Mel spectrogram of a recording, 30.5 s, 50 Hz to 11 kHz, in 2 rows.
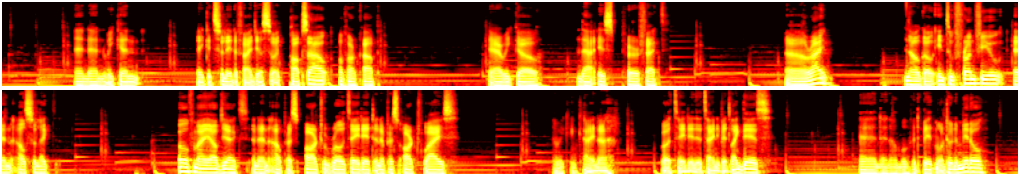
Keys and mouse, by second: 0.0 click, 2.3-6.9 shift+drag, 17.3 a, 19.0 r, 20.9 r, 21.1 r, 25.7 click, 26.0 g, 29.1 click.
